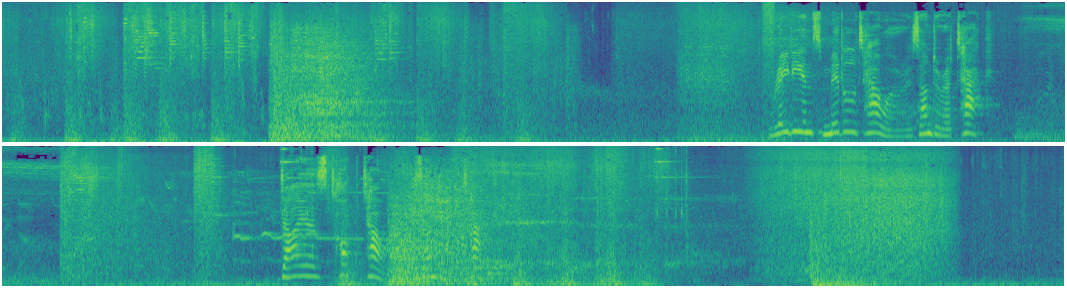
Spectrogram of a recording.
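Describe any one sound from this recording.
Game spell effects burst and crackle during a fight.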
